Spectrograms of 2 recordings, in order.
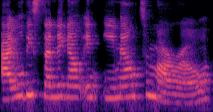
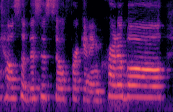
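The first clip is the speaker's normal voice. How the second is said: ordinary delivery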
